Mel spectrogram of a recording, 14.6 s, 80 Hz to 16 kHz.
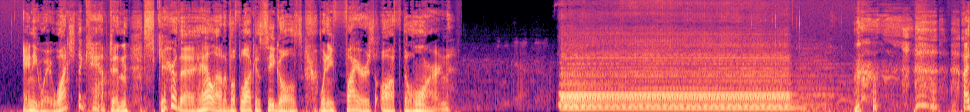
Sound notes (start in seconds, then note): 8.3 loud horn; 12.2 laughing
